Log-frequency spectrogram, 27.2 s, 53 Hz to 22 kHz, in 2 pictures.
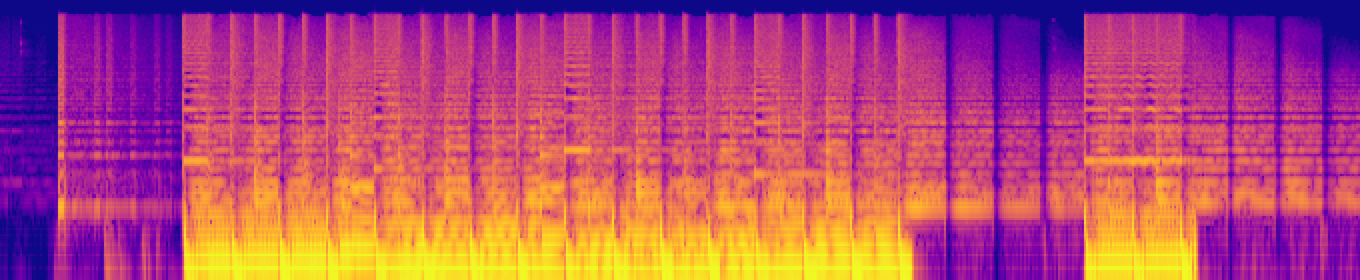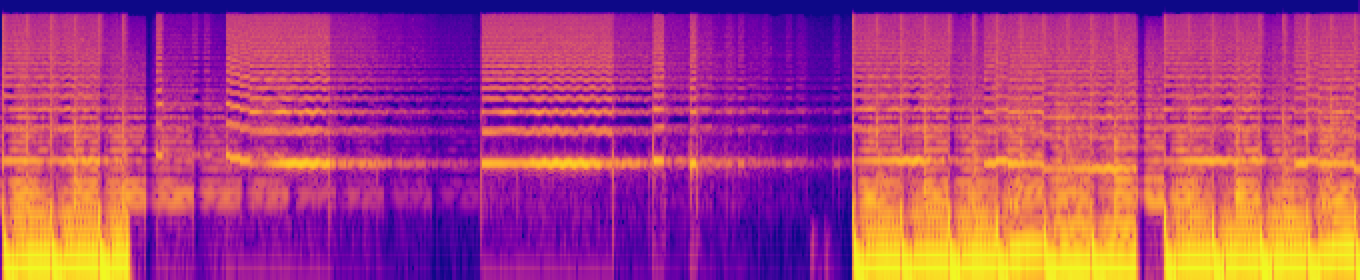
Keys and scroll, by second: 1.3 ctrl+Up, 1.7 space, 8.9 space, 10.7 space, 13.4 space, 21.9 space, 24.7 space.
